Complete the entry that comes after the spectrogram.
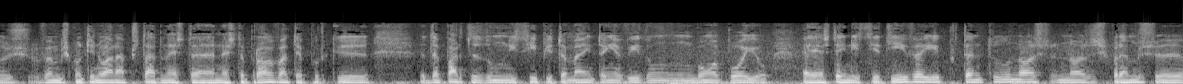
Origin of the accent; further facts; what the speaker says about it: Portugal; como bons portugueses, vamos deixar tudo para quinta-feira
